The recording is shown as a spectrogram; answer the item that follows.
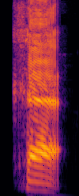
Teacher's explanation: ada dorongan udara saat mengucapkannya, namun tidak dengan terlalu. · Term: huruf kaf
